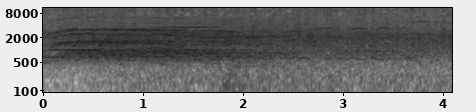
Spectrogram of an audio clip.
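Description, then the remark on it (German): A large audience at 36C3 gives a requested "10-point applause", clapping loudly and steadily in a dense wash with some cheering mixed in. It holds strong for about four seconds with only a slight easing. “Und deswegen möchte ich jetzt einmal hören, lieber 36C3, wie klingt ein 10-Punkte-Applaus?”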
